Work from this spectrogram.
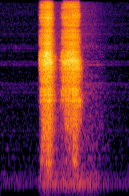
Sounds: Sniff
